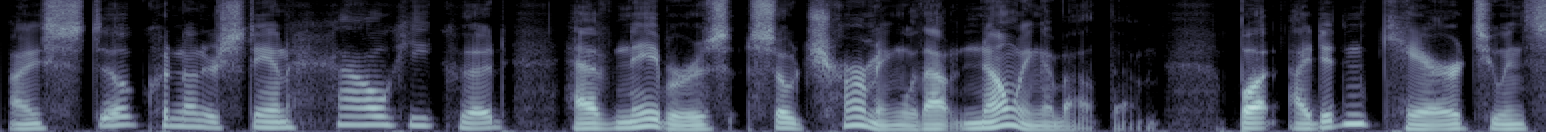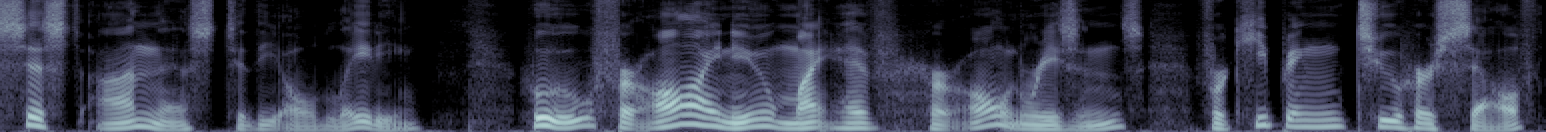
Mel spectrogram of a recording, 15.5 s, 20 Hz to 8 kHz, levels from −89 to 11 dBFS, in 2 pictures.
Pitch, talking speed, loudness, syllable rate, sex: 125 Hz, 160 wpm, -21 LUFS, 3.9 syllables/s, male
